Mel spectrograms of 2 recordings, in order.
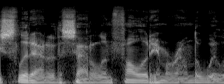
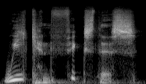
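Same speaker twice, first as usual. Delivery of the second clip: pleading protest; 10 semitones higher, 6 dB louder than usual. A narrator's reading. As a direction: insist it can still be mended. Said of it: "she protested".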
